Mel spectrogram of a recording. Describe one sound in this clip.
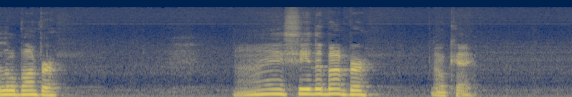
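A man speaks calmly close by, in short bursts.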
